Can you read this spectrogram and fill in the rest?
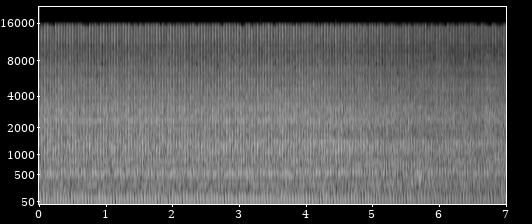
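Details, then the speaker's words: Diesel after an engine rebuild (liners still good, not reversed): even, steady idle clatter with no stray knocks or misses, and exhaust smoke now thin. Normal idle after repair. "suaranya bagus ya teman-teman ya nah ini sudah selesai kita review hasilnya sudah bagus"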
